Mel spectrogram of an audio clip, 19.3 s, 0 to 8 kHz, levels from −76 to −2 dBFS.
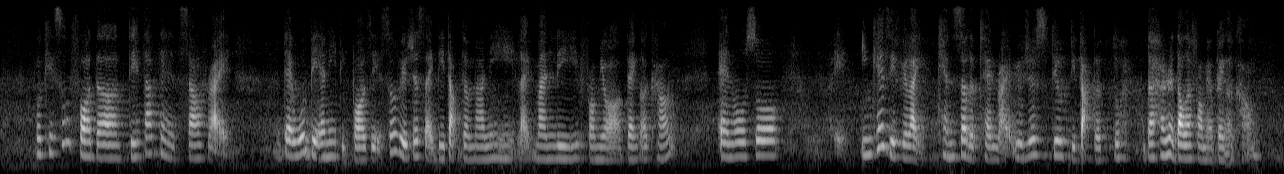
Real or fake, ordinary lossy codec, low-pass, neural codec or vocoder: fake; Opus, 24 kbps; 7.2 kHz; codec, 24 kHz, 0.5 kbps, DualCodec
